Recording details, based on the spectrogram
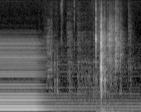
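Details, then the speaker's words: Generic wall-wart power supply placed near the guitar input tip injects a loud, steady buzzing hum with stacked tones, then clicks; noise radiates from the wall adapter and its wires into the pedalboard signal chain. Power supply noise. "yeah you can hear how noisy that is so a lot of noise coming from the wall and from the wires as well"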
